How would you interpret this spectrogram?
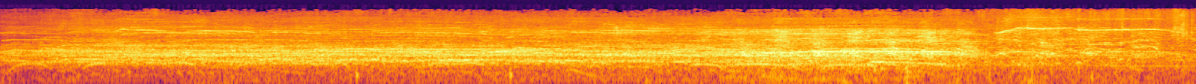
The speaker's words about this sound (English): That's quite the reaction, and it went on a bit longer. That's not just one or two people booing him. That's a whole crowd there in Nice booing their Prime Minister when he comes to have a minute's silence for those victims.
